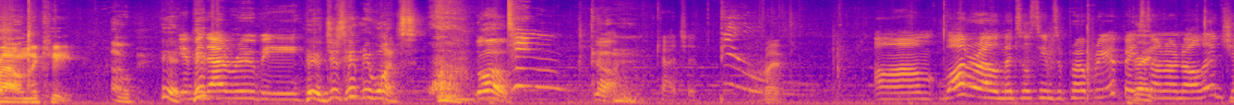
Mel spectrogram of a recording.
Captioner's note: ting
